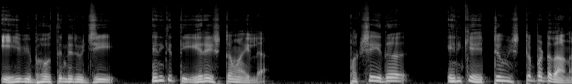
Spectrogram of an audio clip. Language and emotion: Malayalam, sad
